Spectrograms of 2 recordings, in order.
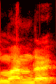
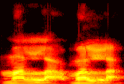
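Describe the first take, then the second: First: The middle is said as n followed by r. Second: The middle is said as a long double l. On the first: The speaker calls it wrong. "Korean natural উচ্চারণে কি মানরা" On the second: The speaker calls it right. "কিন্তু সঠিক কি হবে মাল্লা"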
